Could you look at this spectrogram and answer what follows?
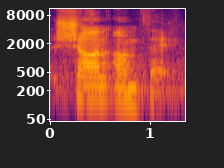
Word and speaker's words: Shananthe: And I would say that's Shananthe. Oh, that's one name. Yeah. C-H-A-N or S-H-A-n Shannon. A-N-T-H-E. This is With an really accent important. over the E. Gotcha. Sure. Shananthe.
